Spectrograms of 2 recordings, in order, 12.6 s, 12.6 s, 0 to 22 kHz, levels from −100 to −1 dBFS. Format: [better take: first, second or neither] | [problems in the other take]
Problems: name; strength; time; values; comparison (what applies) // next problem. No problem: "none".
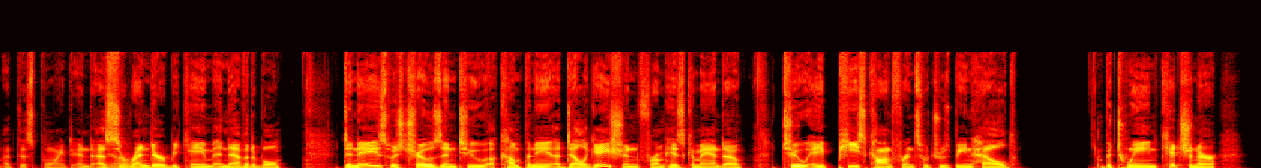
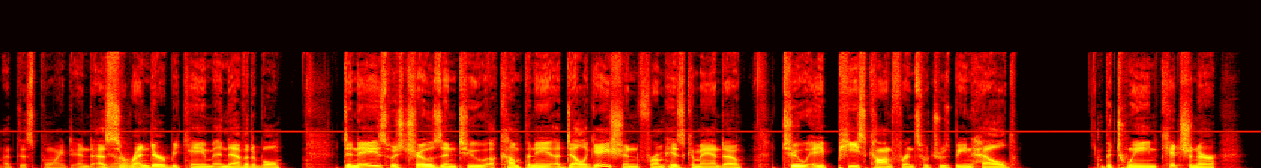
first | high-pitched whine; faint; throughout; 5 kHz, 30 dB below the speech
